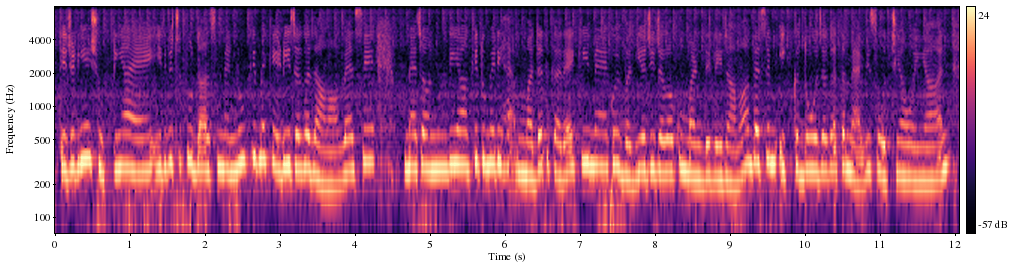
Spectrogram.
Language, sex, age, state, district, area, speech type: Punjabi, female, 18-30, Punjab, Kapurthala, urban, spontaneous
